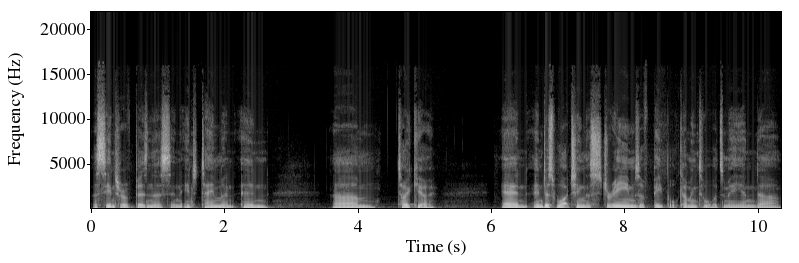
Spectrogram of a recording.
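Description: Here a middle-aged Christchurch man, New Zealand accent and all, recalls things hesitantly and conversationally as an interview guest. The voice is mellow and mid-range with little pitch movement, and his thoughtful delivery halts along the way. It's a clean studio recording with no room sound.

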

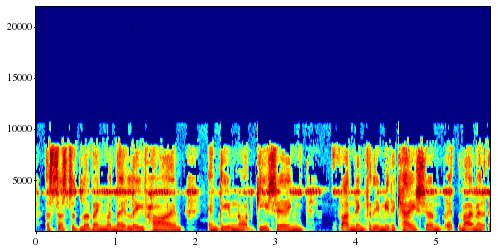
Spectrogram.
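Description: This low-quality recording captures a middle-aged New Zealand woman in a mid-range voice, giving emotional interview answers about being a parent of children with FASD. She's earnest, passionate, and plain-spoken.

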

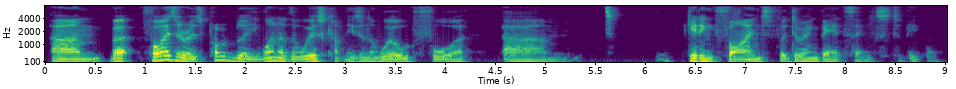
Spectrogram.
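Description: A man's voice: medium pitch, measured pace, a little mellow, muffled recording. A man talking as a guest in an interview. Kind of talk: casual interview talk.

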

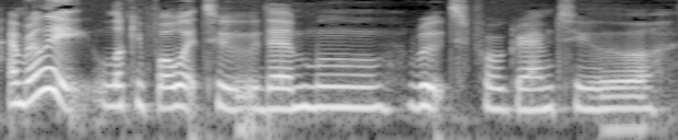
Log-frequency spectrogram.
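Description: A woman's voice: mid-range voice, flat delivery, measured pace, gravelly, no room sound. A woman from Malaysia, hosting an interview with a hesitant manner full of "like" and "um". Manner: warm, hesitant, many "like" and "um" fillers. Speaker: interview host. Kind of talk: casual interview.

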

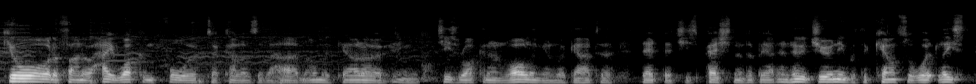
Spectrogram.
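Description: A man's voice: fairly low pitch, brisk, few pauses, mellow, breathy edge. A man in his sixties with a New Zealand accent, hosting a conversational interview and circling his way towards each question. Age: 60s. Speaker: show host.

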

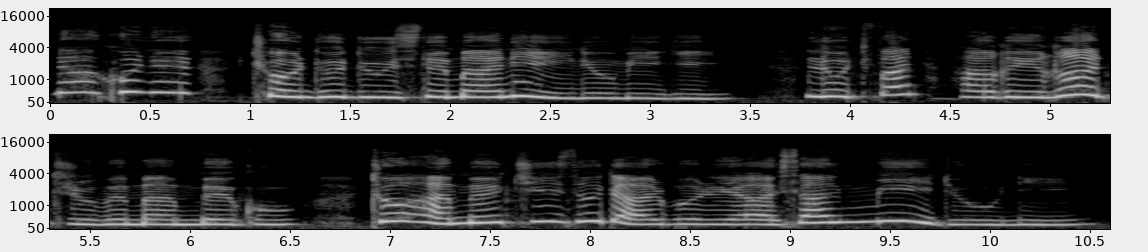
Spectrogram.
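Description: A woman voicing a gentle, gloomy bear in a storybook, speaking softly and hesitantly. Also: fairly high pitch, big pitch swings, no echo. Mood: doubtful. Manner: soft, hesitant and sighing. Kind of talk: storybook voice acting.

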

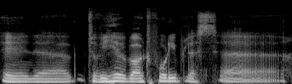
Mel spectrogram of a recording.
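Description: A man's voice: mid-range voice, little pitch movement, measured pace, creaky, warm tone, no echo. A young man from Pakistan, a guest on a radio studio interview, speaking hesitantly with many fillers.

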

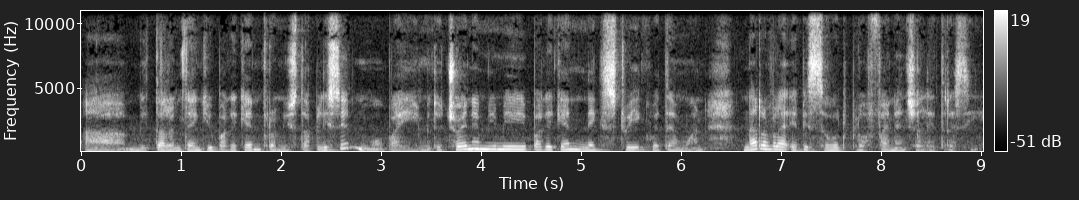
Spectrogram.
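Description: Mellow Vanuatu woman speaking Melanesian pidgin. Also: lowish voice, brisk, a little hiss or hum. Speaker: radio show host. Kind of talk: informal educational radio talk.

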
